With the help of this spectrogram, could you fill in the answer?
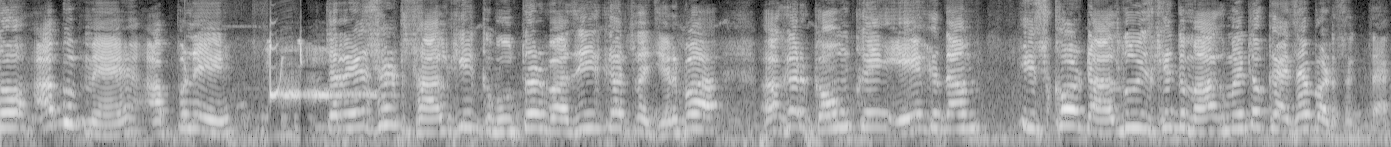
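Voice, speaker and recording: A man uses a raised, projected voice at an extremely high pitch, with ordinary pitch variation. Background noise is noticeable. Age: 70s. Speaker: pigeon fancier. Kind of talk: casual vlog advice talk.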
